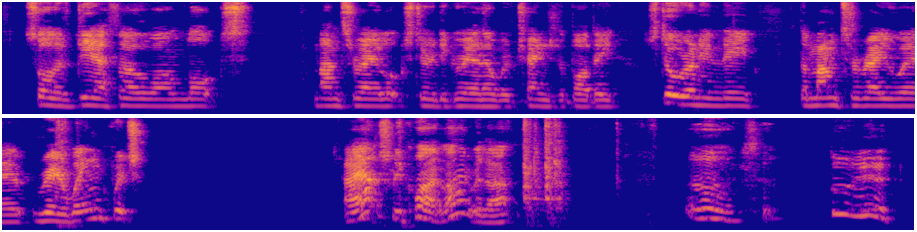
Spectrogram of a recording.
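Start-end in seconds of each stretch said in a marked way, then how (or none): 12.0-13.5 high words stretched through a yawn. Describing a car build, breaking off into a yawn. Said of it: "I keep yawning".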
